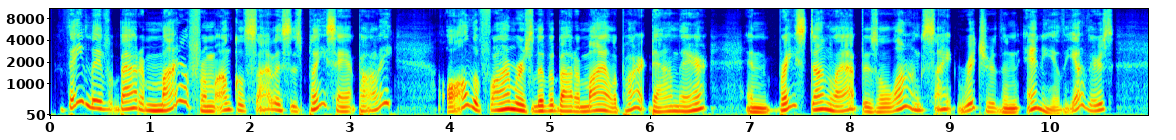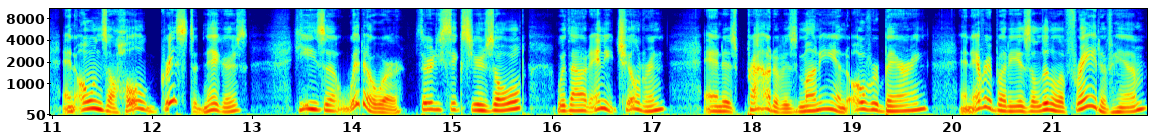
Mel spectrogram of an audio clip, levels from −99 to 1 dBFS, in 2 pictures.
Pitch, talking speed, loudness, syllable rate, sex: 180 Hz, 180 wpm, -20 LUFS, 5.3 syllables/s, male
